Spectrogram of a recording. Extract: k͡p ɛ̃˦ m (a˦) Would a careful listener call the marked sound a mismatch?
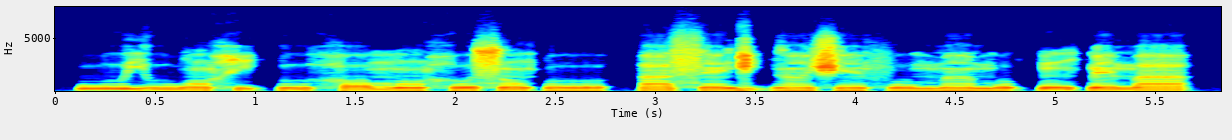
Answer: no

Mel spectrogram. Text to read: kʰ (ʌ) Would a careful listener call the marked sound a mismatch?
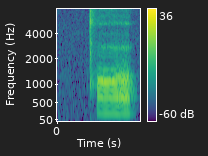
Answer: yes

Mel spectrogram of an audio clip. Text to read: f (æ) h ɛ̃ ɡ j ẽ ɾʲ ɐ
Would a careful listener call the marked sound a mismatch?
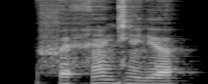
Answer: yes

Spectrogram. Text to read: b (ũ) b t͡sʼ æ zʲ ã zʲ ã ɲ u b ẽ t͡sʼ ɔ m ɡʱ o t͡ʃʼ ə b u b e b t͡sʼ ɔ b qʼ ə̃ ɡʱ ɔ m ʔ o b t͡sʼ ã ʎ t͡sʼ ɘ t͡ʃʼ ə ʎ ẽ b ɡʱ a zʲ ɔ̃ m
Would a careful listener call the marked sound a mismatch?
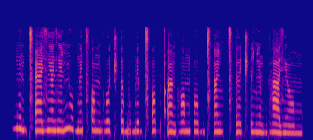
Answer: no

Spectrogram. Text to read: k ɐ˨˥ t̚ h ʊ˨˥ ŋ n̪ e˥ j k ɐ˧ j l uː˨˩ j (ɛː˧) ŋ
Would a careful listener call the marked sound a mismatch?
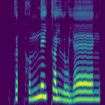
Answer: no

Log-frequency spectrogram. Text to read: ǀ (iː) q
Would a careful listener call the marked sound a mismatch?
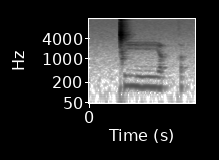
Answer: no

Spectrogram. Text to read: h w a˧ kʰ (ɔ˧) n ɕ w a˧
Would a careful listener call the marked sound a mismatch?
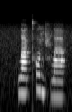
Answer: yes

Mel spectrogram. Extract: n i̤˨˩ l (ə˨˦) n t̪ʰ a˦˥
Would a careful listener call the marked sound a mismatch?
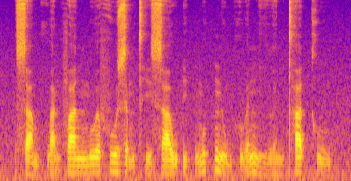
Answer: yes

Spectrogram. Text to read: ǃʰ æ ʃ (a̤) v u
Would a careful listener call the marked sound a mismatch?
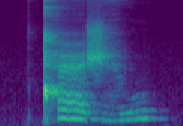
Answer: yes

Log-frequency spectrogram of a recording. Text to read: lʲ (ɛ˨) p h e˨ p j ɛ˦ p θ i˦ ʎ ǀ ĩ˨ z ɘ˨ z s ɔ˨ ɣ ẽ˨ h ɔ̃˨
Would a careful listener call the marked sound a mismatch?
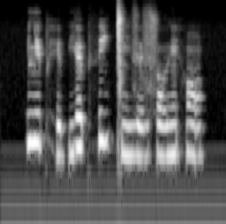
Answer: yes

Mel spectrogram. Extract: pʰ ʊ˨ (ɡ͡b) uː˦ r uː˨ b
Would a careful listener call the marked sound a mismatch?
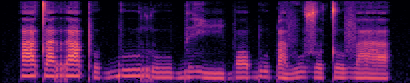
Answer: no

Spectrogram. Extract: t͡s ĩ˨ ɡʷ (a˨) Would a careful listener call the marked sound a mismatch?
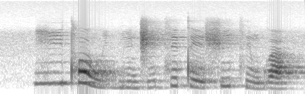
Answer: no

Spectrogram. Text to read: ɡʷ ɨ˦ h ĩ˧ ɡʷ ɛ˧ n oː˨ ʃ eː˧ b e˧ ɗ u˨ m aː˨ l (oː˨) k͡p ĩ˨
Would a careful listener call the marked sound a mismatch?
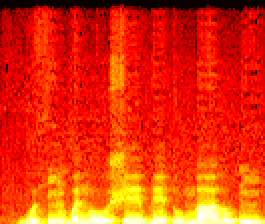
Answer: yes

